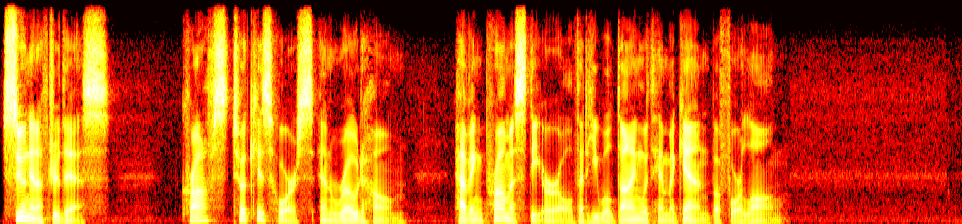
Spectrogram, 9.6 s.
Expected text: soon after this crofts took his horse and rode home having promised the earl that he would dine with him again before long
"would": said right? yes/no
no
